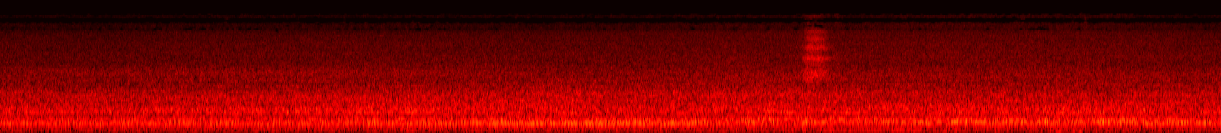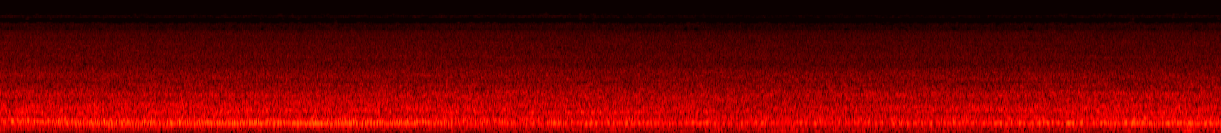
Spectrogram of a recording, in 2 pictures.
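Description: Steady whir of blowers and dehumidifiers running to dry out a flood-soaked building, with a constant low hum under the rushing air.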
